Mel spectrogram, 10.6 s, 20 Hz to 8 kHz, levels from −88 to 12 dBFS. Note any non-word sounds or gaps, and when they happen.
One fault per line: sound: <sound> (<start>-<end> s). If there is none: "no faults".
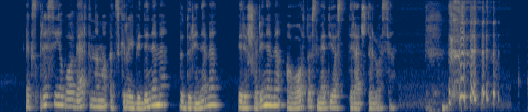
sound: laugh (8.5-10.0 s)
